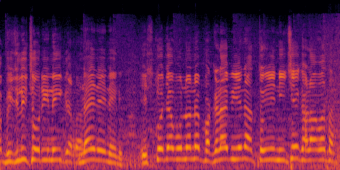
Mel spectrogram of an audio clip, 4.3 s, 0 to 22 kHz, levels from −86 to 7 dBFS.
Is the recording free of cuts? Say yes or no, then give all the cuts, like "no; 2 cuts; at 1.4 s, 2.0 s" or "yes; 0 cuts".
yes; 0 cuts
